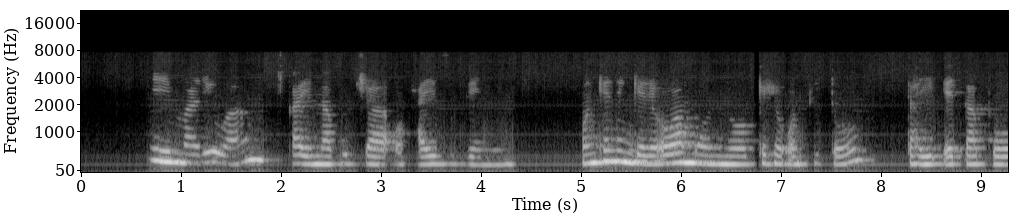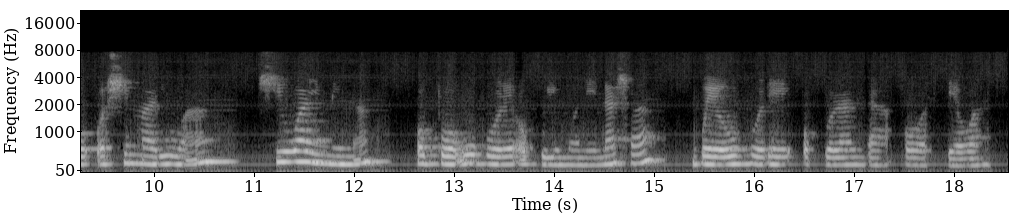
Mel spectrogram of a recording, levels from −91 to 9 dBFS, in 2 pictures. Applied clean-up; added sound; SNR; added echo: neural separator model SepFormer DNS4.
